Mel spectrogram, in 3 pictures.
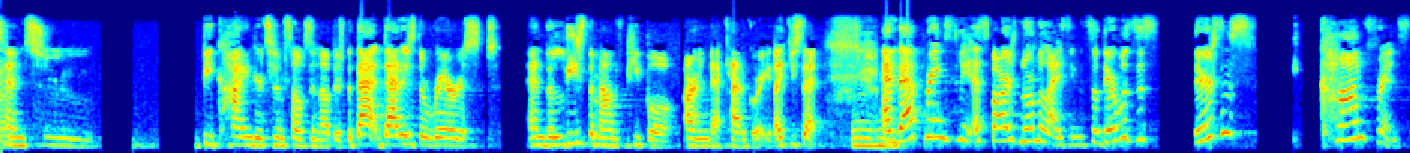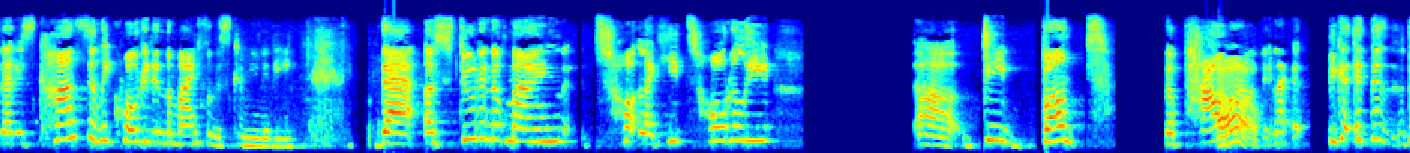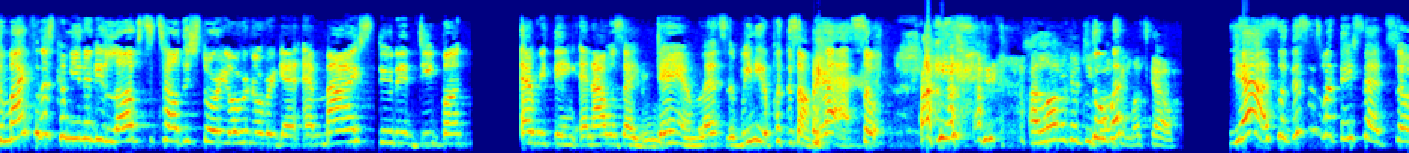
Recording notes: originally aired as an Instagram Live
